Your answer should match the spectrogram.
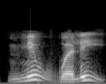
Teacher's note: يبدل النون واوا ويدغم الواو في الواو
